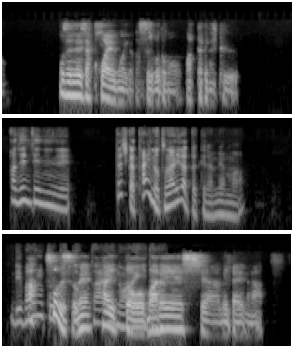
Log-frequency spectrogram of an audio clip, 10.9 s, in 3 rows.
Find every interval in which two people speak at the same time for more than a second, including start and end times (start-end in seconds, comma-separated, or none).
7.6-9.4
